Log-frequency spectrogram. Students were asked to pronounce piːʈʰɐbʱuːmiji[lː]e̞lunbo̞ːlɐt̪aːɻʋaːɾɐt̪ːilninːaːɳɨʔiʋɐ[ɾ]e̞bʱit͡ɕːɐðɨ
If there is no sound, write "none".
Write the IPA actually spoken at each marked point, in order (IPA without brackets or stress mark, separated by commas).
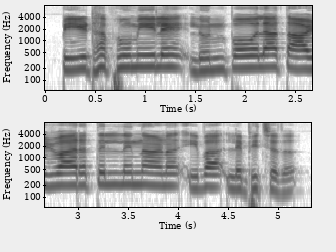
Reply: l, l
